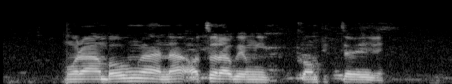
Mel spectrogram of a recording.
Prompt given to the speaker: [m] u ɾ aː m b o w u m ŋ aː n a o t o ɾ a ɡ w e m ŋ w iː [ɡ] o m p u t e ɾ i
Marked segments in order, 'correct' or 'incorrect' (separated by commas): correct, incorrect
